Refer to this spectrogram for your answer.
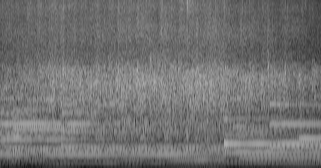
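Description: Steady crowd applause fills the whole stretch, a dense wash of clapping at constant loudness, with sustained musical tones holding underneath and shifting pitch partway through.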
